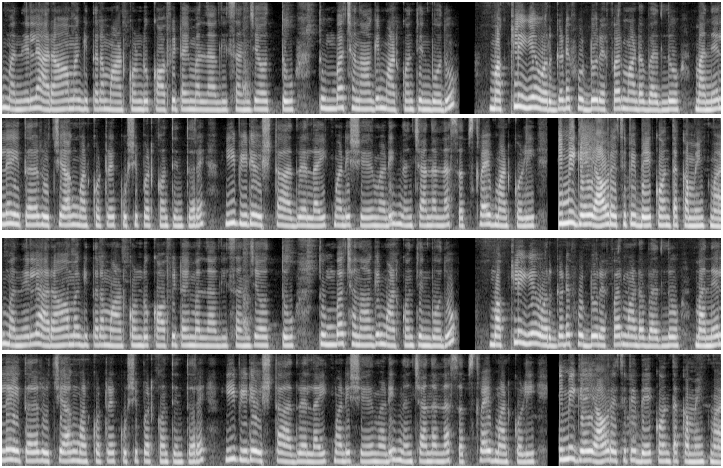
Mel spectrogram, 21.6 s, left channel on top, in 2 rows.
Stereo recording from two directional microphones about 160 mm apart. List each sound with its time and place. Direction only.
0.1 s speech: 10° left (ahead or behind)
19.3 s a woman's voice: 45° left (ahead or behind)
